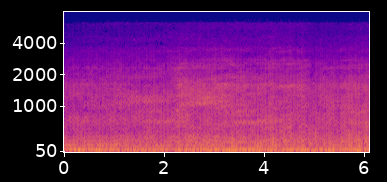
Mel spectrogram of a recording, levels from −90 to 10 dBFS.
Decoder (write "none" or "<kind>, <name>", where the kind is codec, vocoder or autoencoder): vocoder, Vocos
